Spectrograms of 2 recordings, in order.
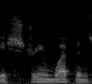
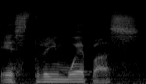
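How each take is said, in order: First: The last word is said in a plain accent. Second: The last word is said in a foreign accent. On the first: "instead of saying extreme weapons" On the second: "the guy spoke with a bit of an accent"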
